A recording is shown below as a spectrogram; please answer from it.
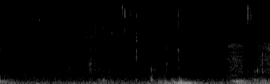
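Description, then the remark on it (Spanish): Quiet mouth sounds of someone drinking water: a couple of soft gulps and swallows with small wet clicks, and no talking. “pausa para trago de agua y arreglar mis ideas ya para empezar a cerrar el programa.”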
